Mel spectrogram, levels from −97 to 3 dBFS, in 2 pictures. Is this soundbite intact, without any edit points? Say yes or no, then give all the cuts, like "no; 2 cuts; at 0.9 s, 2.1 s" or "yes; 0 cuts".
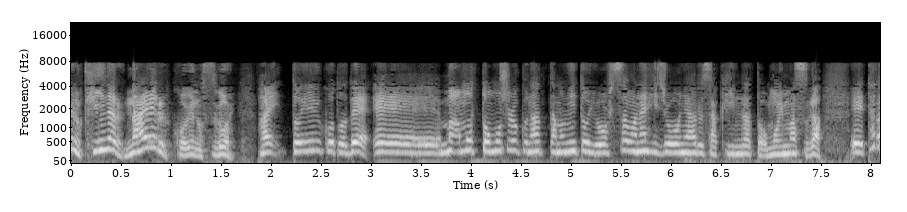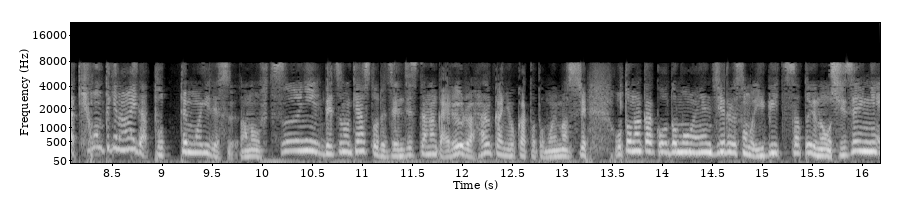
no; 1 cut; at 1.8 s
